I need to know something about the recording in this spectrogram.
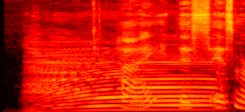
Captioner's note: cow moo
